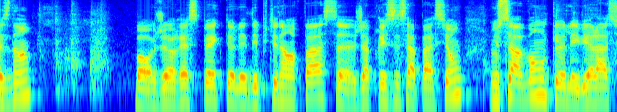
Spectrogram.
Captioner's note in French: voix de l'interprète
